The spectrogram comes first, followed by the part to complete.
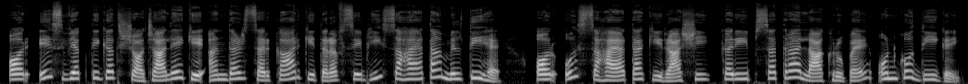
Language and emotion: Hindi, neutral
